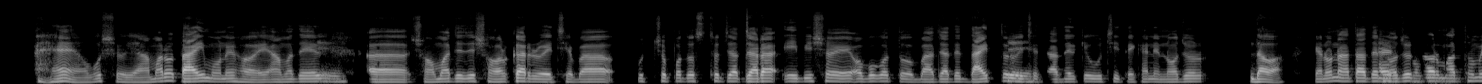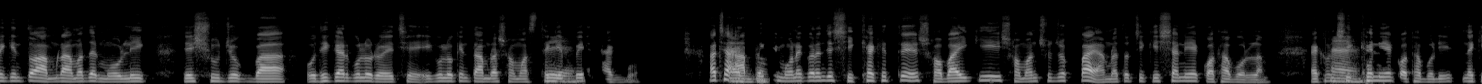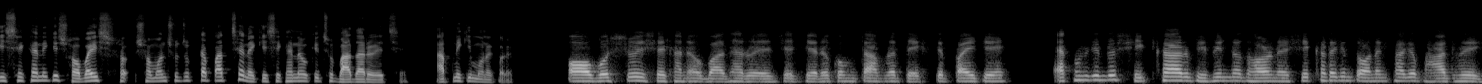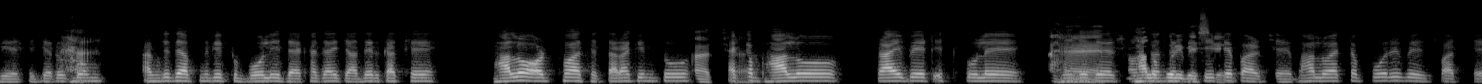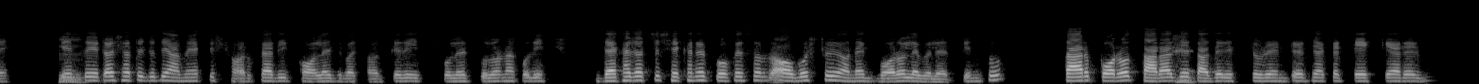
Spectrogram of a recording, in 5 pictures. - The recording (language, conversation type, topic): Bengali, unstructured, আপনার কি মনে হয়, সমাজে সবাই কি সমান সুযোগ পায়?
- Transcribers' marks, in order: other background noise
